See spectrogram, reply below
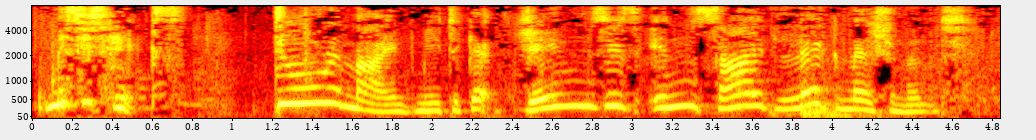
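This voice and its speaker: A woman's voice: high-pitched, very animated, measured pace. An actress playing a flirtatious, theatrical village lady, effusive and arch, in a radio comedy drama. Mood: gushing. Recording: dull audio with clear background noise.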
